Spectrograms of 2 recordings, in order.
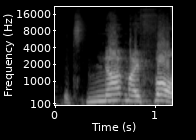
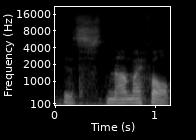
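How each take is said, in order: First: It is said much louder, almost shouted. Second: It is said at a normal, quiet volume.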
